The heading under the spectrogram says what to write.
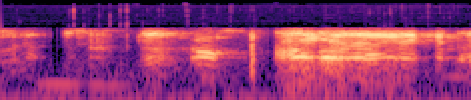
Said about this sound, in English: Hang on. Sorry, buddy. The phone got cut off.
